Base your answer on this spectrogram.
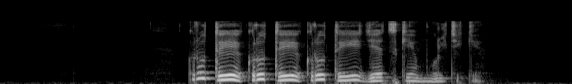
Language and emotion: Russian, neutral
